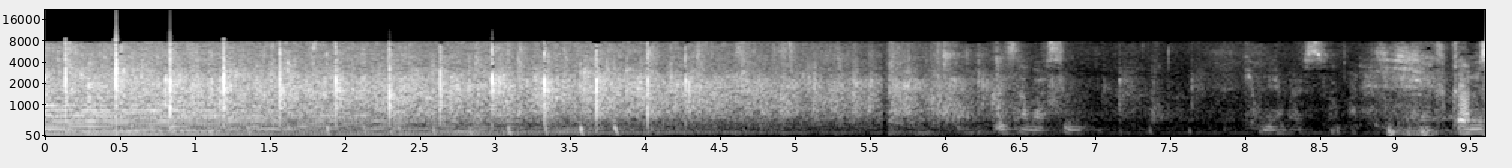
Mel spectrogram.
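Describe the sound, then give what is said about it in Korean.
An audience at a worship service breaks into sustained applause of thanks to God, dense and loud at first, then gradually thinning out and fading over several seconds, with a few scattered claps lingering near the end. “우리 하나님께 감사의 박수 드리겠습니다”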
